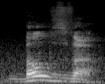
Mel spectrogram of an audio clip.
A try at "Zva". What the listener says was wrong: Zva. Usually they don't pronounce the first.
